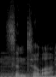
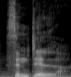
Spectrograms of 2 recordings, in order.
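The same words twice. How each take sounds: First: It is said in a plain English accent. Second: It is said in an Italian accent.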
